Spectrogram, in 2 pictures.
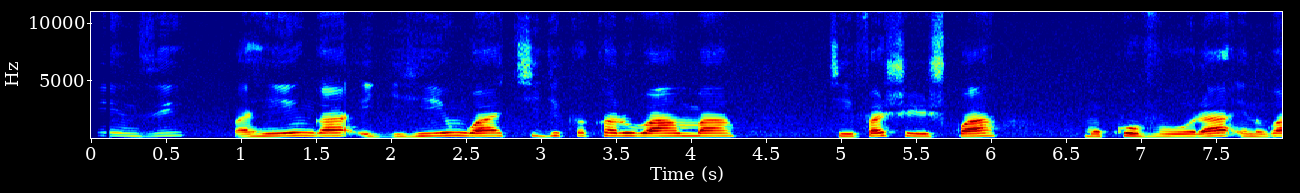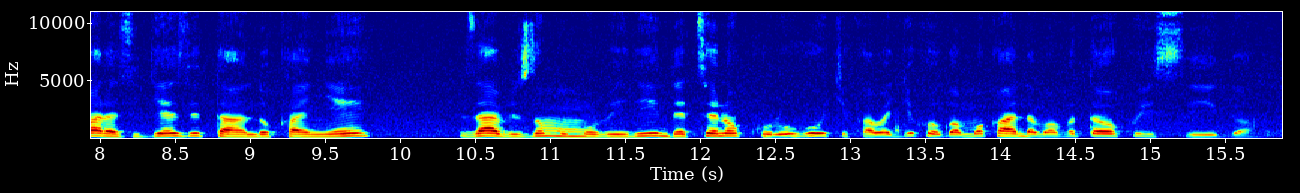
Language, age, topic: Kinyarwanda, 25-35, health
